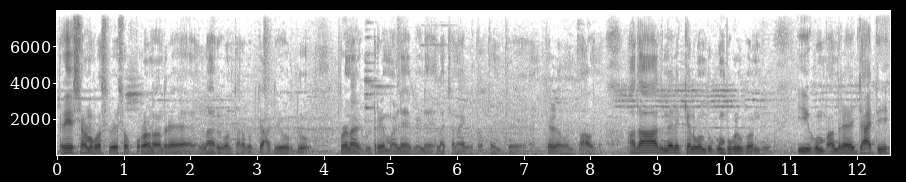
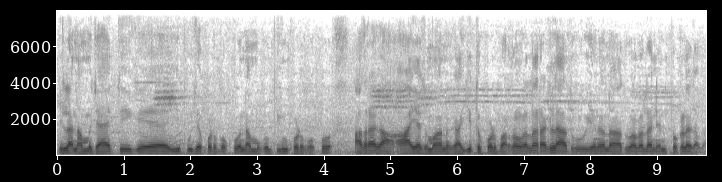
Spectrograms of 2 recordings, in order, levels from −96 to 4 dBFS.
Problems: background sounds at intervals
